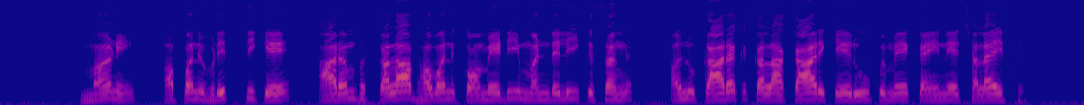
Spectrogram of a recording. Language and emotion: Maithili, neutral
